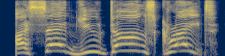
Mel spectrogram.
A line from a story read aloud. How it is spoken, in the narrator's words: he shouted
